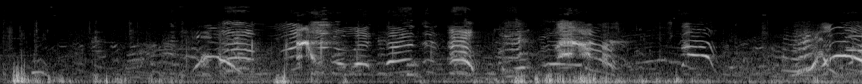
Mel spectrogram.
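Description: Young children's voices: a run of short, high-pitched calls that rise and fall in pitch, the loudest about three seconds in.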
